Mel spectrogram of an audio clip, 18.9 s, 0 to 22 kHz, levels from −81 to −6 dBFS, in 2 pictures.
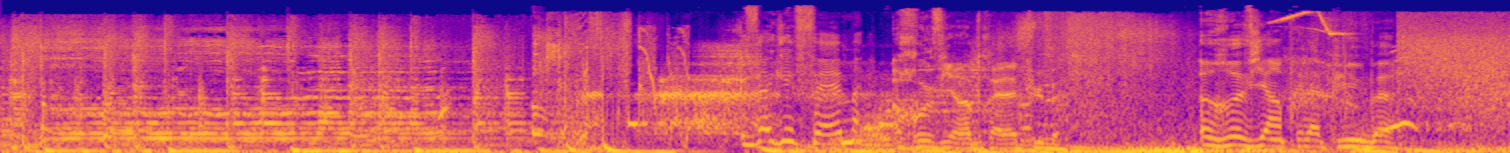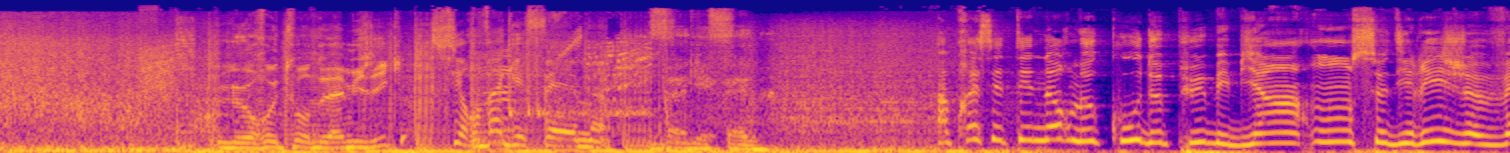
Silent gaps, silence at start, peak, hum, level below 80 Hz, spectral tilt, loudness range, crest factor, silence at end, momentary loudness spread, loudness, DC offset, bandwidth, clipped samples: none; 0 s; -4 dBFS; none; -20 dBFS; -3.5 dB/octave; 2 LU; 12 dB; 0 s; 3 LU; -15 LUFS; under 0.1%; 19 kHz; under 0.1%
